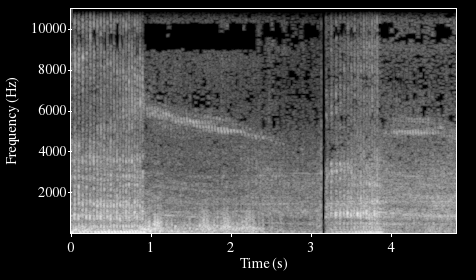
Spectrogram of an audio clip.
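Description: A John Deere tractor's diesel engine revved hard twice, pouring black smoke from its exhaust stack, with a drop to a lower running level in between.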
